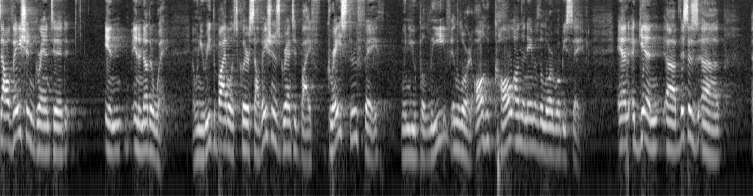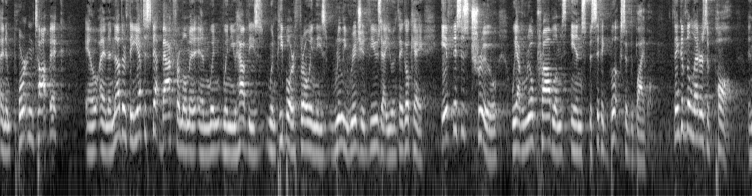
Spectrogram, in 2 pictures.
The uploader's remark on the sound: During a live Q&A session at Calvary Hanford.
